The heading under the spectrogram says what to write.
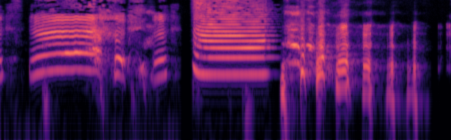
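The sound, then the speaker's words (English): A foghorn sound effect plays two long, steady blasts, each held for nearly a second, with people talking and laughing between them and afterward. “The foghorn kills me.”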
